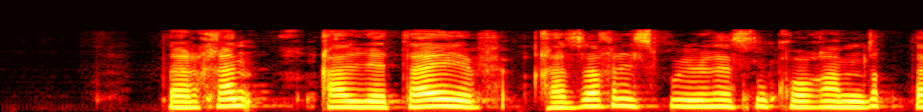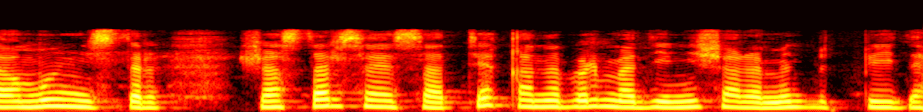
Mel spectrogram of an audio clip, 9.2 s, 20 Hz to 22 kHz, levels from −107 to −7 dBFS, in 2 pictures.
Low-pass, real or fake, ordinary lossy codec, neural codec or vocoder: 7.2 kHz; fake; none; codec, 16 kHz, 8 kbps, FreqCodec, larger model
